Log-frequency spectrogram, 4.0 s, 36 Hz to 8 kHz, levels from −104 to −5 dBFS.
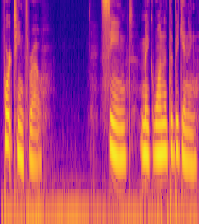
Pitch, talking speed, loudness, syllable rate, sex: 190 Hz, 105 wpm, -19 LUFS, 4.7 syllables/s, female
